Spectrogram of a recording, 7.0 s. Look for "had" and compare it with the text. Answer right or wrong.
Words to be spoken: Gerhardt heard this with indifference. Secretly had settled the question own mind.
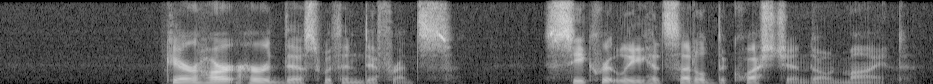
right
